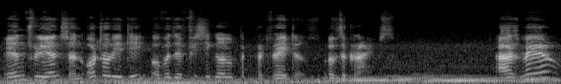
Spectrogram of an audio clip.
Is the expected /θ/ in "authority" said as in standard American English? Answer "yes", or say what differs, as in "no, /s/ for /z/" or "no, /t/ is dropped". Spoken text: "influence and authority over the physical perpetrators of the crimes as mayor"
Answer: no, /t/ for /θ/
